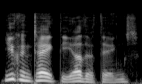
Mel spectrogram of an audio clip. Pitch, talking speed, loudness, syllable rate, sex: 150 Hz, 255 wpm, -16 LUFS, 5.3 syllables/s, male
